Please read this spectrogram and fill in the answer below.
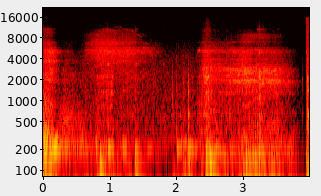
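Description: Near silence with a couple of faint breaths close to the microphone, about a second in and again from about halfway to near the end.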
